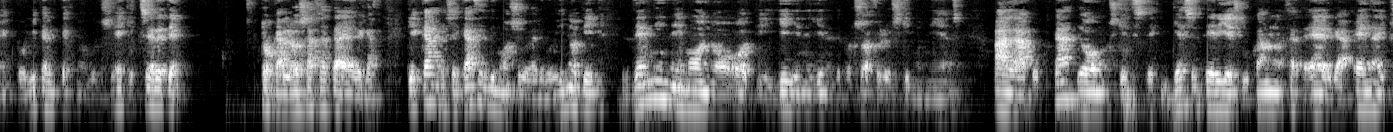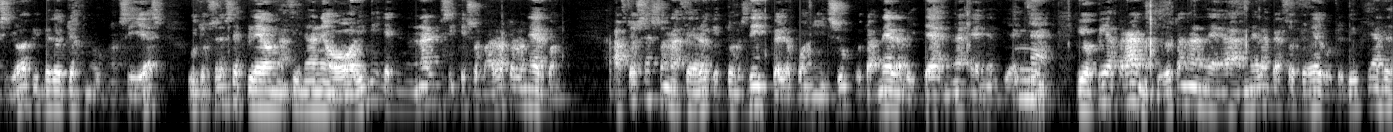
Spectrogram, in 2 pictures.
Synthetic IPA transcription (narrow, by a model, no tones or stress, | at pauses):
mepo̞likɐlit̪e̞xno̞ɣnosiɐce̞kse̞ɾe̞t̪e̞ | t̪o̞kɐlo̞sɐft̪ɐt̪ɐe̞ɾɣɐ | ce̞kɐse̞kɐθe̞ðimo̞sio̞e̞ɾɣo̞ineo̞t̪iðe̞nine̞mo̞no̞ot̪iʝineʝinend̪epɾo̞so̞fe̞lot̪iscino̞niɐs | ɐlɐːpo̞pt̪ɐnd̪e̞o̞mo̞scest̪i̥st̪e̞xnice̞se̞t̪e̞ɾie̞spukɐnunɐft̪ɐt̪ɐe̞ɾɣɐʔe̞nɐipsilo̞e̞pipe̞ðo̞t̪e̞xno̞ɣno̞siɐs | ut̪o̞seɾest̪e̞ple̞o̞nɐft̪inɐneo̞ɾimiʝɐt̪inɐnɐlipsice̞so̞vɐɾo̞t̪e̞ɾo̞ne̞ɾɣo̞n | ɐft̪o̞sɐst̪oɐnɐfe̞ɾo̞ce̞t̪o̞zðippe̞lo̞po̞nisuput̪o̞ɐne̞lɐve̞it̪e̞ɾnɐʔe̞ne̞ɾʝiɐciio̞piɐpɾɐɣmɐt̪iot̪ɐnːne̞lɐve̞ɐft̪o̞t̪o̞eɾɣo̞t̪uðioçiʎɐðe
